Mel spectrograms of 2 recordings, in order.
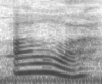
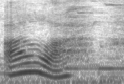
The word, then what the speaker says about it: Allah: diganti oleh LAI menjadi Allah, apakah itu udah benar? Allah loh ya, bukan Allah. Bahasa apa ya itu Allah? Kalau misalnya mau niru orang Islam, kok nggak sekalian aja nyebutnya Allah? Ya, di situ intinya Mbak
